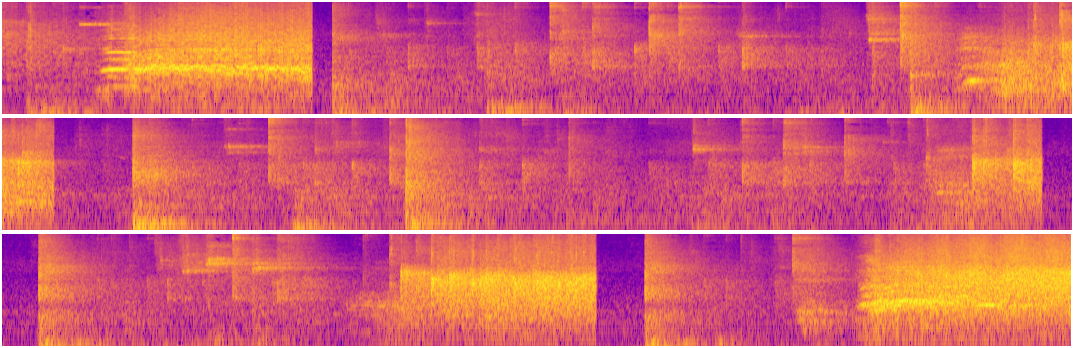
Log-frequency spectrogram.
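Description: Table tennis rallies: the celluloid ball clicking off the rackets and the table in quick exchanges in a large hall. Between points there are louder bursts of crowd noise and voices.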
